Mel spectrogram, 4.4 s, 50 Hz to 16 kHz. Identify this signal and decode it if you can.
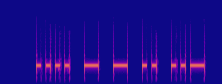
Morse code, heard as a keyed tone, about 13 wpm, 800 Hz. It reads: HTTIU
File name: CW / DET / 1 3 1500C S B 12wpm 2828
